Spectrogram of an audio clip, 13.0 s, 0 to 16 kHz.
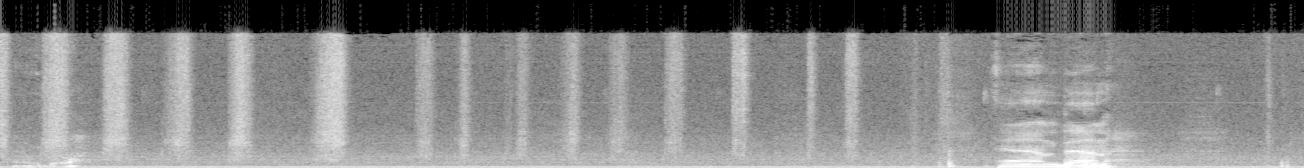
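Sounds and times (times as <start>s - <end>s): chalk rubbing across paper: 0.0s - 3.5s, 4.1s - 8.6s
steady low hum: 0.0s - 13.0s.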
